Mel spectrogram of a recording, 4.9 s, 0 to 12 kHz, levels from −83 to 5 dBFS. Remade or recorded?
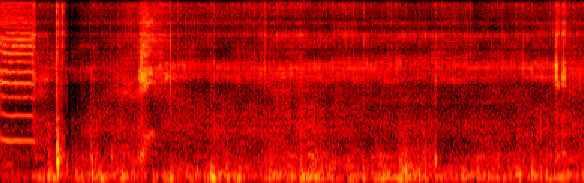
remade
